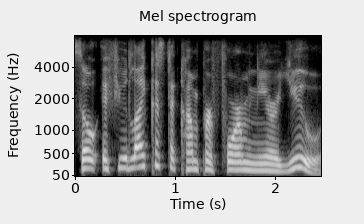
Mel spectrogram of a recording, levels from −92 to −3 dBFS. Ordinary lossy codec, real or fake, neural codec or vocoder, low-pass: Opus, 24 kbps; real; none; 7.2 kHz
